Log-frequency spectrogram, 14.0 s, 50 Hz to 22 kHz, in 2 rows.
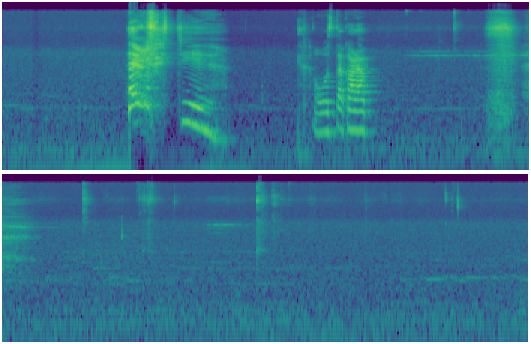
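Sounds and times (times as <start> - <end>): sharp nasal breath: 6.3 - 7.6.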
